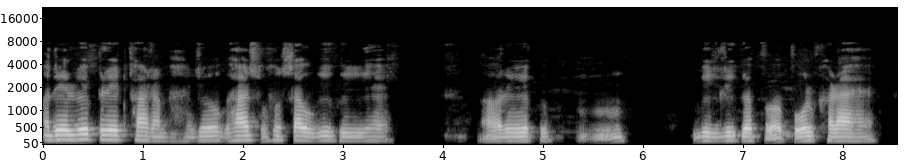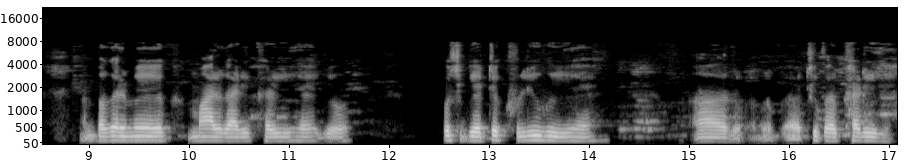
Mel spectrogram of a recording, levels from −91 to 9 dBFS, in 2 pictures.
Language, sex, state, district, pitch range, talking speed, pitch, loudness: Hindi, female, Bihar, Sitamarhi, 115-125 Hz, 110 wpm, 120 Hz, -17 LUFS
